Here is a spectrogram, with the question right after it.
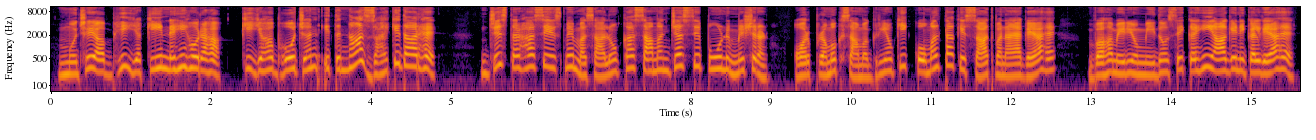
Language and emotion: Hindi, surprised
